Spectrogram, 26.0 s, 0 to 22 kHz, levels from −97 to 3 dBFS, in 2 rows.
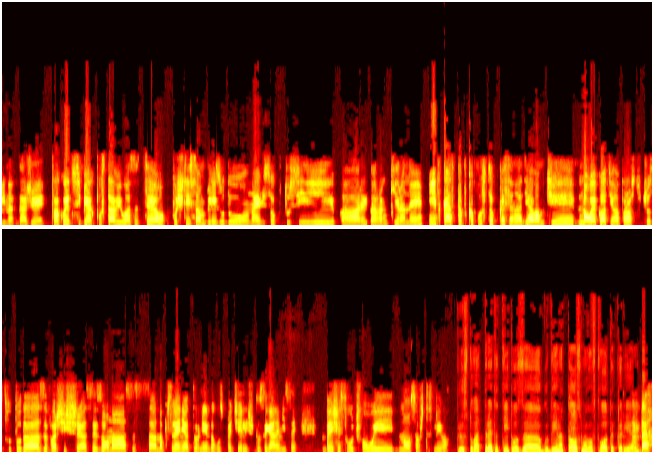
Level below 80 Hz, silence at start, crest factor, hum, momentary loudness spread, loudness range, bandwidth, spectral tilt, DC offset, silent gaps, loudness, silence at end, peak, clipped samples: -70 dBFS; 0 s; 16 dB; none; 10 LU; 5 LU; 15.5 kHz; -1.5 dB/octave; under 0.1%; none; -18 LUFS; 0 s; -2 dBFS; under 0.1%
